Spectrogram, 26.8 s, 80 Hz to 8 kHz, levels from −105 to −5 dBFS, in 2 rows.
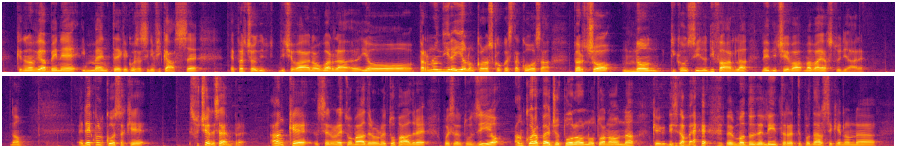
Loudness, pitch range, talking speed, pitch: -18 LUFS, 130-155 Hz, 165 wpm, 140 Hz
